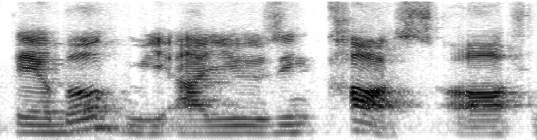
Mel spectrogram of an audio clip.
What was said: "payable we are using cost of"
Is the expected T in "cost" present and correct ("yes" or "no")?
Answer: no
